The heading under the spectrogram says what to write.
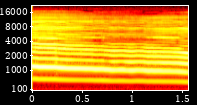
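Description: A rooster crows once, a loud, sustained high-pitched call that holds steady and slides slightly downward toward the end, with no talking.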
